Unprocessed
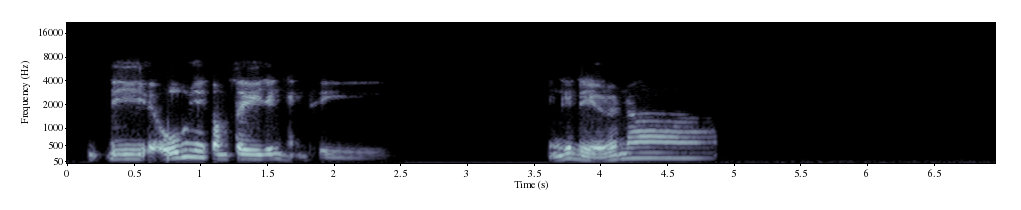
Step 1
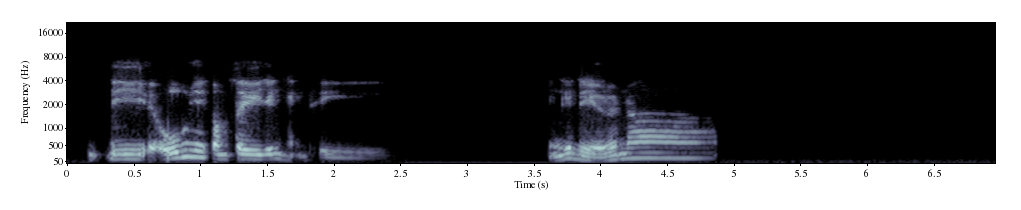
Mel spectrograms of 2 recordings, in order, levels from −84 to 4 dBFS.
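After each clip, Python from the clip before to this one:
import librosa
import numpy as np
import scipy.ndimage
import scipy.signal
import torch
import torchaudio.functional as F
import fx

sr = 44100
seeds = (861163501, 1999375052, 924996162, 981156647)

y = fx.peak_eq(x, sr, hz=65.0, db=6.5, octaves=1.1)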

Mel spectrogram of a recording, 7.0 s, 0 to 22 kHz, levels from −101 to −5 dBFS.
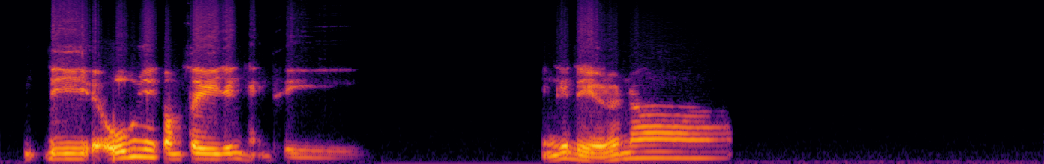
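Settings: y = scipy.ndimage.median_filter(x, 5, mode='constant')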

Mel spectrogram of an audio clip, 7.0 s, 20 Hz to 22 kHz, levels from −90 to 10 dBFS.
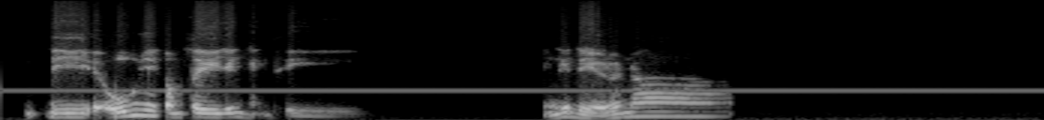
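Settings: y = x + 10.0 ** (-49.0 / 20.0) * np.sin(2.0 * np.pi * 1000.0 * np.arange(len(x)) / sr)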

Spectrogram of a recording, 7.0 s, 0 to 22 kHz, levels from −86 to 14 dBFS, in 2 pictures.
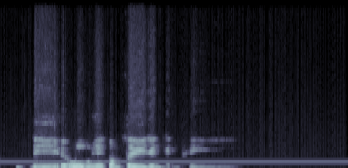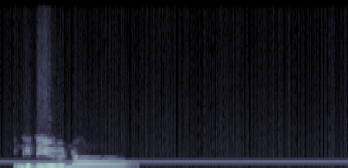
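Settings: y = fx.dmg_crackle(x, sr, seeds[0], per_s=480.0, level_db=-51.0)
y = y * 10.0 ** (6.0 / 20.0)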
